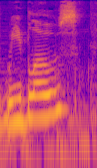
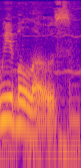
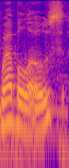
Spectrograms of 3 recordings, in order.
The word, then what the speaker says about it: Webelos: Yeah, most people I hear pronounce it Weebelows. Weebelows. I've heard it Webelows as well. It was a Midwest, I think it was. Neither is really right or wrong, it's an is.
